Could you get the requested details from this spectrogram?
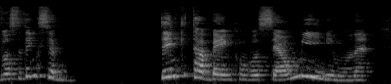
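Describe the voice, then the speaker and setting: A woman speaks in a bright, sharp tone. Her pitch makes very wide swings. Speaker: self-help vlogger. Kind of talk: motivational talk to camera. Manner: animated.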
